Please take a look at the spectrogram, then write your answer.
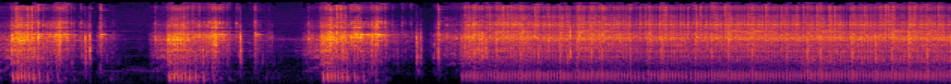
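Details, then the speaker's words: Fairly new McCulloch two-stroke trimmer, carburettor cleaned twice, still hard starting: sputters in bursts then settles to steady high buzz on full choke, trigger held; cuts out on half choke, runs only on full choke. "I'm going to let it run on full choke which it does as soon as I turn it on to half choke it normally cuts out straight away unless I pull the trigger and keep the revs high"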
